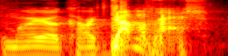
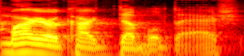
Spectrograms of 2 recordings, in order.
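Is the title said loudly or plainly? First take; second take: loudly; plainly. First: The title is shouted loudly and excitedly. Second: The title is said at a plain, normal volume. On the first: The speaker calls it right. "you have to scream it" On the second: The speaker calls it wrong. "It's not"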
